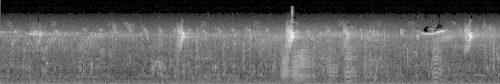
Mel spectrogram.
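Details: Wild flamingos, part of a flock of hundreds on a national park lake in the Overberg region of South Africa, recorded binaurally around sunrise; scattered honking and nasal calls rise over a steady background hum, with other waterbirds also present.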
